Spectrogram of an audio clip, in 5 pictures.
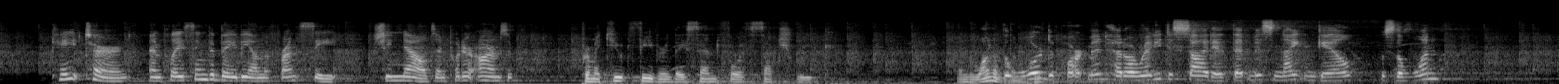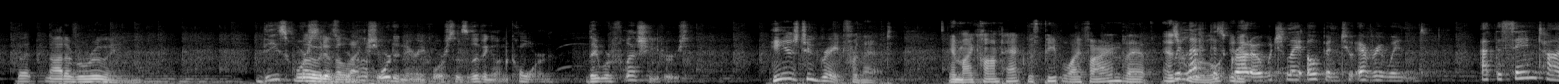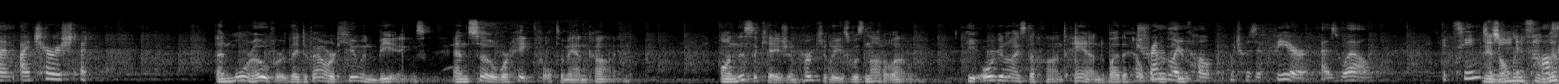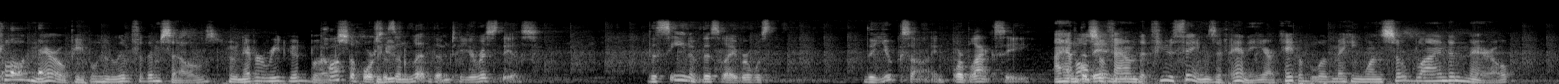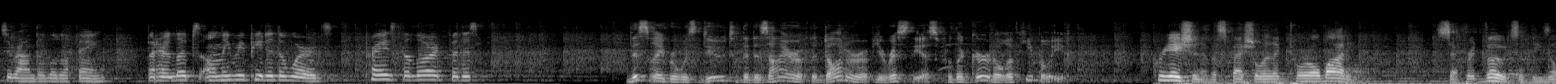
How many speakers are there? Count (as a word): seven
